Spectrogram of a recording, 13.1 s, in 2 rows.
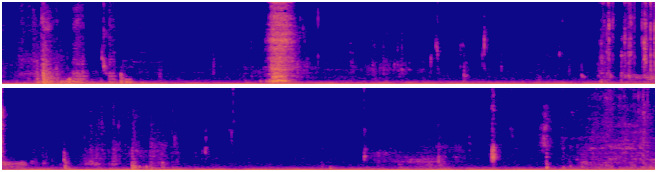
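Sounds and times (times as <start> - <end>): chewing sandwich: 0.8 - 9.1.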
